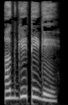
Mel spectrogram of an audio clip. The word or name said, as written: ಅಗ್ಗಿಟ್ಟಿಕೆ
